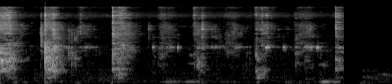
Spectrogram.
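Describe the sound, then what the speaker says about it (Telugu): A utensil scrapes and clinks steadily against a metal bowl while spice powder is stirred into puffed rice (murmuralu) for a snack, in repeated close bursts before stopping abruptly, with no talking. "మళ్ళీ ఇప్పుడు మంచిగా మిక్స్ చేస్తున్నాను"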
